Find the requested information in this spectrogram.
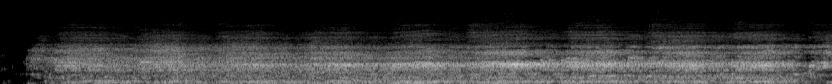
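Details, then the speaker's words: Stertor in a brachycephalic dog with BOAS (brachycephalic obstructive airway syndrome): continuous low-pitched, rough, snoring-like upper airway noise with each breath at about 70 breaths a minute, unlike high-pitched stridor. "Stertor is a low-pitched sound, but still also seen in boas."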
